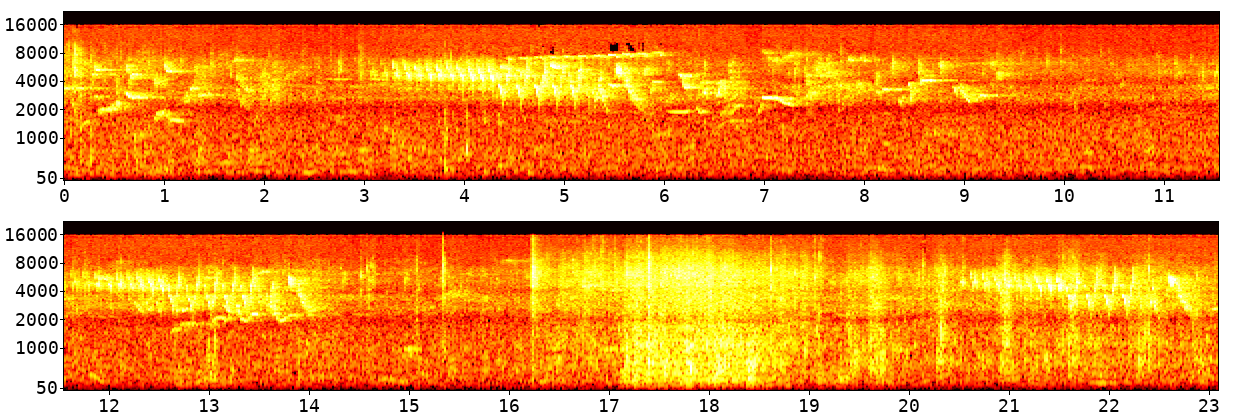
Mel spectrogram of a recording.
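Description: A songbird singing short, fast trilled phrases, repeated about every eight or nine seconds, over steady outdoor background noise. A loud rush of noise lasting about two seconds stands out near the three-quarter mark.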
